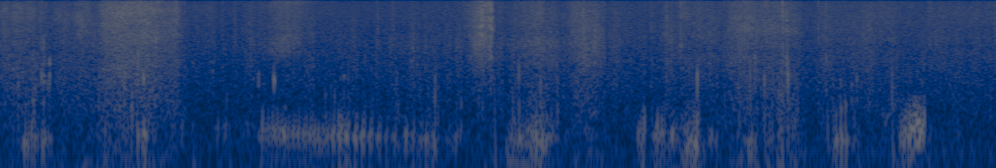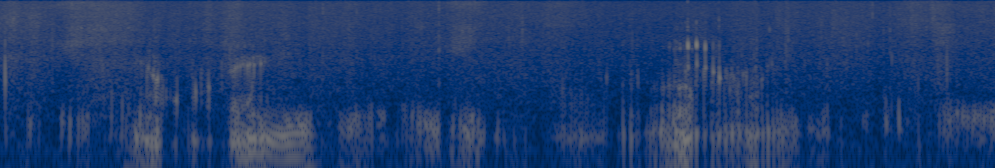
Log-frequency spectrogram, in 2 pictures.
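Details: Male's hungry stomach: low, irregular gurgling rumbles and bubbling surges from the abdomen; borborygmi, hunger bowel sounds.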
